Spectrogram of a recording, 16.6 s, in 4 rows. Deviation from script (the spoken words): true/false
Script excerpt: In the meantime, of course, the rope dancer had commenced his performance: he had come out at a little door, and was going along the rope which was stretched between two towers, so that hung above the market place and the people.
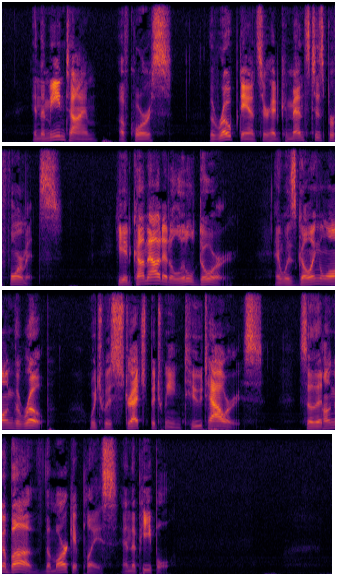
false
